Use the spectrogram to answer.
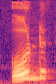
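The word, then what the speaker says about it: would: নয় কুলড কিন্তু নয় মানে এল গুলো সাইলেন্ট উড কুড সুড পরের প্যাটার্ন ও ইউজি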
